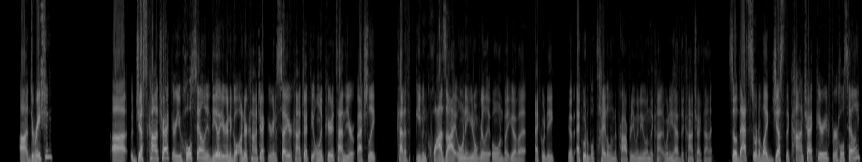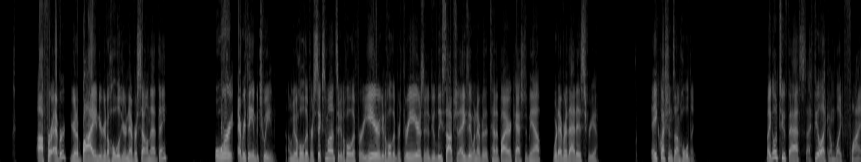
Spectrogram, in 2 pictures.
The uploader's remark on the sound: In San Bernardino, California. This was a live class recorded.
